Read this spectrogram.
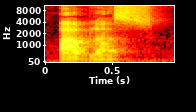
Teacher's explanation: It ends with a consonant, the emphasis goes on the second last syllable.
